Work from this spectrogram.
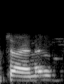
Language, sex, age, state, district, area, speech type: Sindhi, male, 18-30, Rajasthan, Ajmer, urban, conversation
